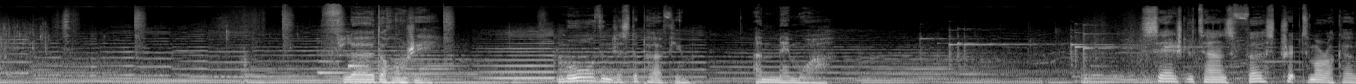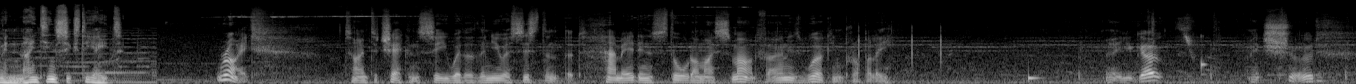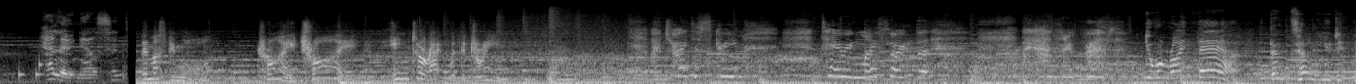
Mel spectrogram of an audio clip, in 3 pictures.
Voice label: medley audio fiction

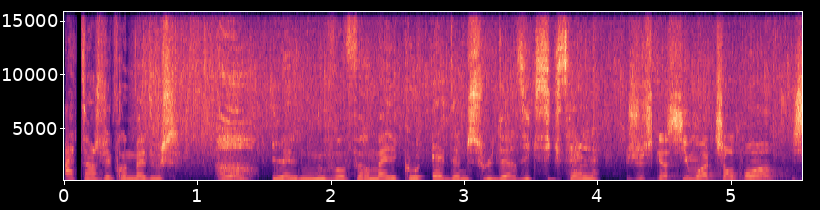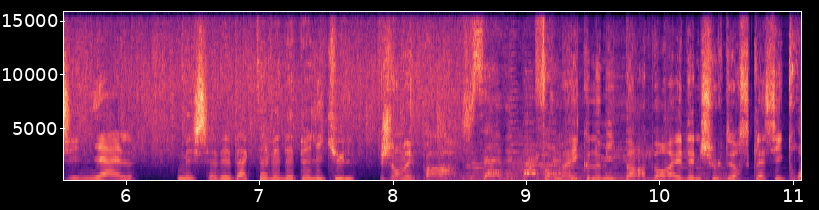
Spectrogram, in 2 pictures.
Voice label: spot radio; Head shoulders

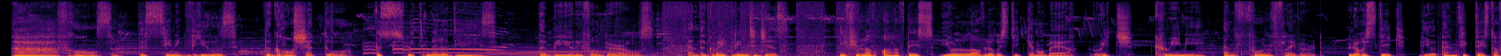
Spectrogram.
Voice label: UK; Le rustique

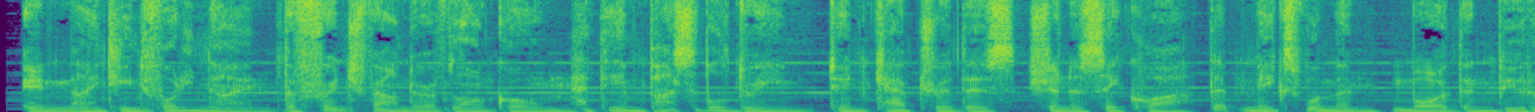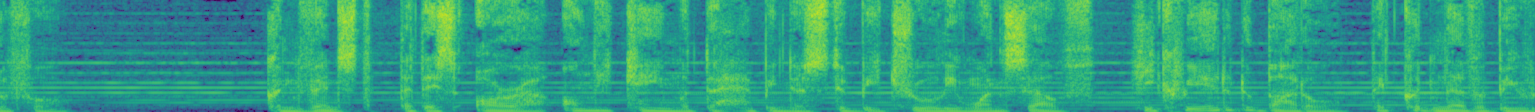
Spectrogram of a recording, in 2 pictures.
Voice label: US soft narration sensuel voix off voice over; Lancôme

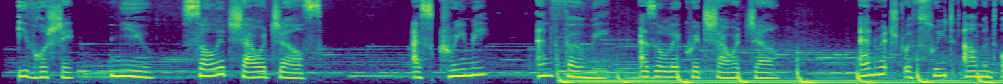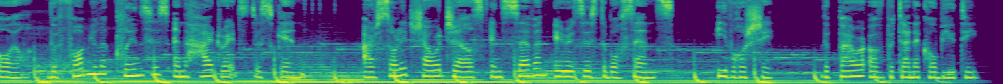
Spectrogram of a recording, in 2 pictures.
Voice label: PUB ENG Showergel; Yves Rocher

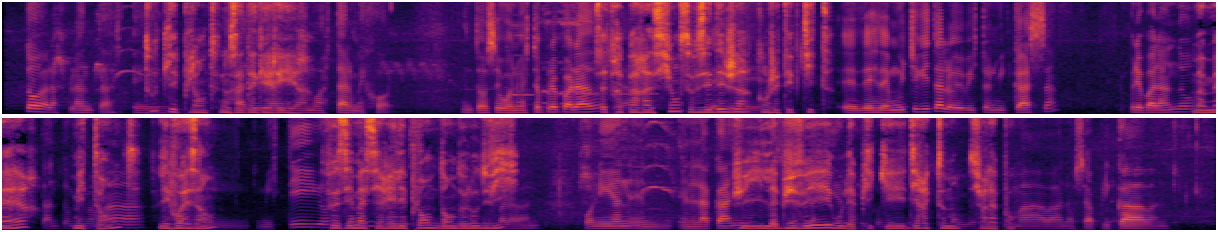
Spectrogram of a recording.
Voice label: Voice over Plantes; Ushuaia

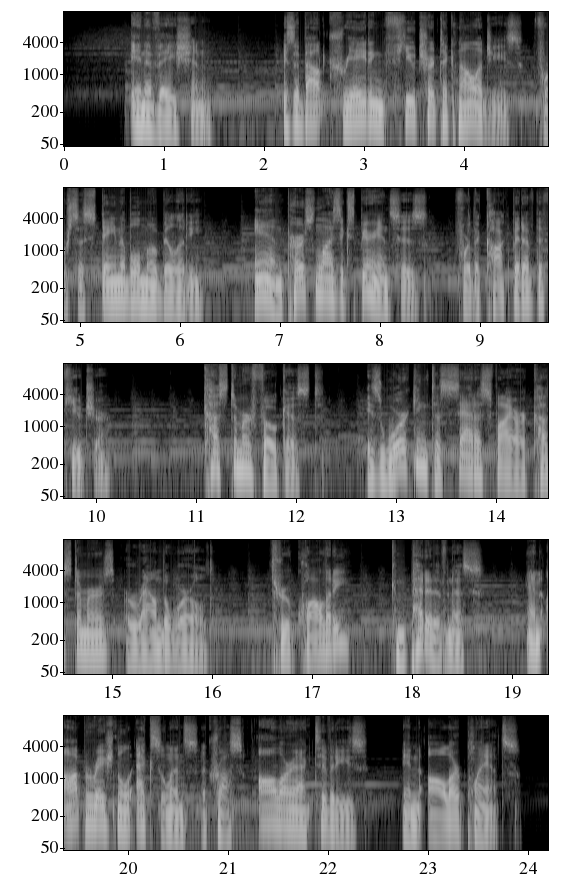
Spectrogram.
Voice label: Institutionnel US; Faurecia

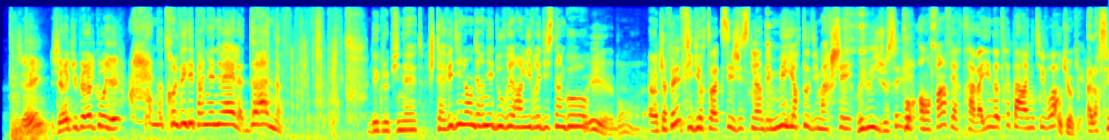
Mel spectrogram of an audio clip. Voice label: Spots RADIO; PSA BANQUE

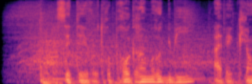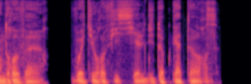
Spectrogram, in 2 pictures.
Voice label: billboard; landrover

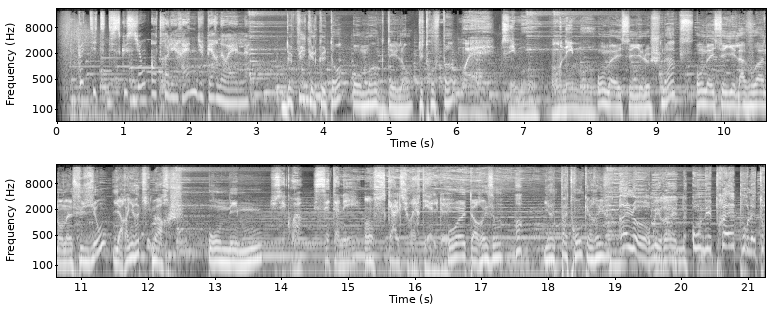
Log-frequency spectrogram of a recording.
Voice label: Trailer; Rennes de NOEL; RTL2

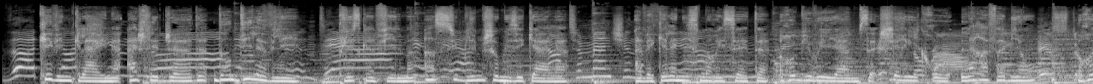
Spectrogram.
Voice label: radio

